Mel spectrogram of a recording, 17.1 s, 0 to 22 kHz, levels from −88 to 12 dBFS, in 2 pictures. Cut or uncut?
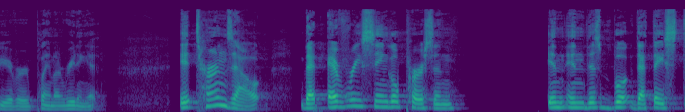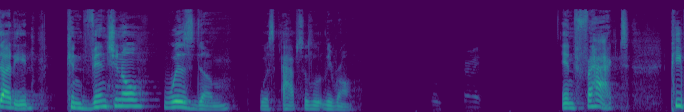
uncut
